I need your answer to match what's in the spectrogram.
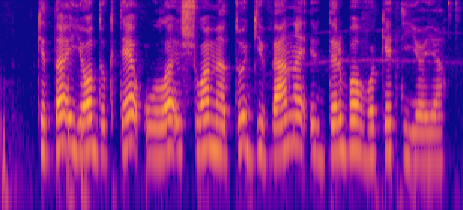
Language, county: Lithuanian, Vilnius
